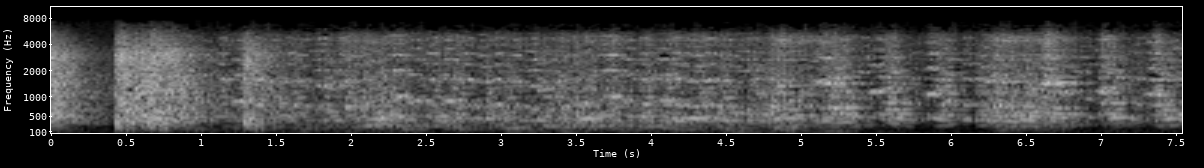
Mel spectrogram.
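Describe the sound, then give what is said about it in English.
A loud volley of gunshots: sharp, overlapping cracks fire in rapid succession over a dense, rumbling wash of noise, with a few especially strong reports near the start. A group of men are shooting at a man fleeing on horseback. “Shoot at him, boys.”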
